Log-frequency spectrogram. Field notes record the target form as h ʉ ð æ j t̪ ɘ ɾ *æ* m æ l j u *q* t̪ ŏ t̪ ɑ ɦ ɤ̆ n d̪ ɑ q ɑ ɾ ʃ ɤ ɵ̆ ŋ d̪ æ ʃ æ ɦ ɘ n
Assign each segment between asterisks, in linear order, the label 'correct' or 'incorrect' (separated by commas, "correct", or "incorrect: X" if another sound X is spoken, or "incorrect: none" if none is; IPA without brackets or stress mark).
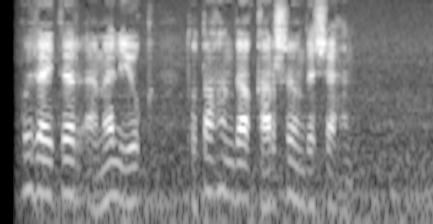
correct, correct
